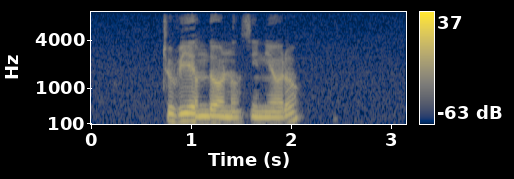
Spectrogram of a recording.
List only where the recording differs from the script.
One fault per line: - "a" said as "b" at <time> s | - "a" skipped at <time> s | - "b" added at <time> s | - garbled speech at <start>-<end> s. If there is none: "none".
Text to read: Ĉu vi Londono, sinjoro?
none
